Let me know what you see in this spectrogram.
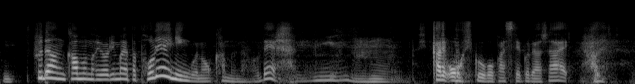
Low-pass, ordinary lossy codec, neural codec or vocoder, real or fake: none; none; codec, 16 kHz, 0.7 kbps, FocalCodec; fake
